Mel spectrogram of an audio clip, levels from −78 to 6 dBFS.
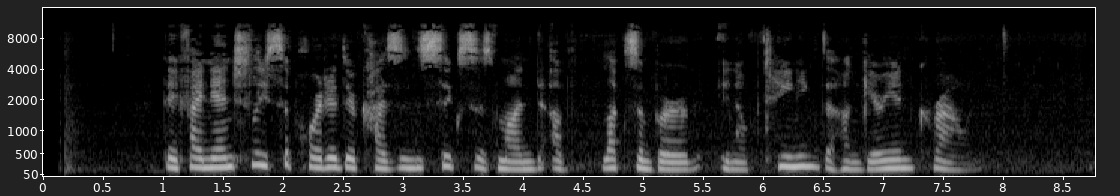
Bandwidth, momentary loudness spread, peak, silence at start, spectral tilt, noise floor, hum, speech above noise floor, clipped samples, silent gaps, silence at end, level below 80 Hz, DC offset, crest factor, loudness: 11.5 kHz; 13 LU; -4 dBFS; 0.15 s; -3.5 dB/octave; -60 dBFS; none; 36 dB; under 0.1%; none; 0.75 s; -72 dBFS; under 0.1%; 20 dB; -23 LUFS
